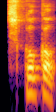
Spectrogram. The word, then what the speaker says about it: Schuylkill: in Schuylkill County, but instead Schuylkill County, that's how you say that. It isn't spelled that way.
